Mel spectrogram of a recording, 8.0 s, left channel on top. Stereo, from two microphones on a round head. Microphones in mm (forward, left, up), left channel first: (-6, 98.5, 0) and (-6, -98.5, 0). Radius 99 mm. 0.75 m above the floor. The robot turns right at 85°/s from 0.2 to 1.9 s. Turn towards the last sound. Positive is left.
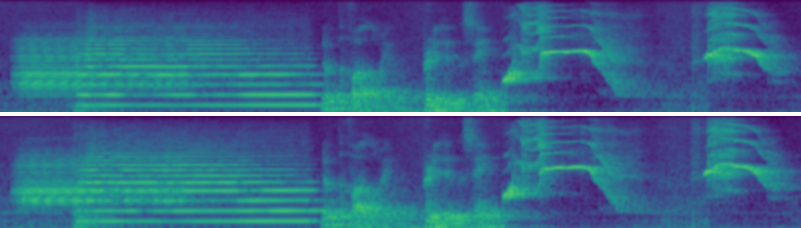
turn(degrees=-10)  # may be behind; listen again after turning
